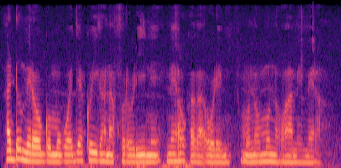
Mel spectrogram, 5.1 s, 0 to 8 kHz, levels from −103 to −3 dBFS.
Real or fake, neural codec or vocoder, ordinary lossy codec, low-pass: real; none; AAC, 32 kbps; 7.2 kHz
